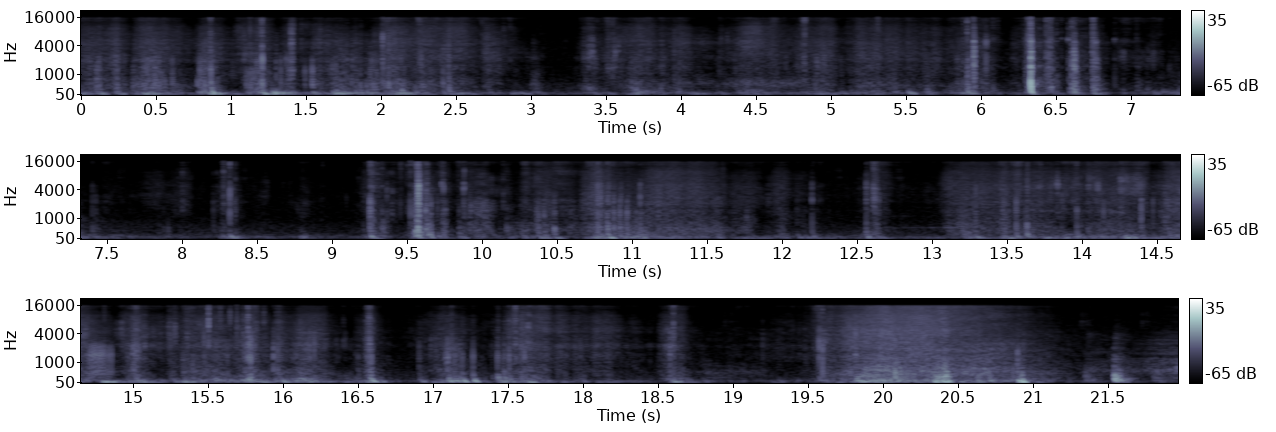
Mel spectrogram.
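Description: Hands squeezing and handling a foam squishy toy, giving irregular soft rustles, taps and crinkles, with a longer rustle near the end.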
